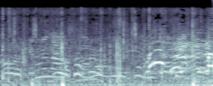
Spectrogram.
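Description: Several young players' voices calling out during an outdoor volleyball rally, getting louder and higher-pitched in the last half-second.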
